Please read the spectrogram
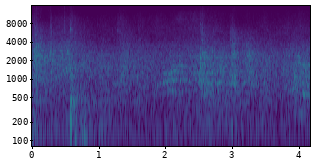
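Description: Ice hockey game sounds in a rink: a steady noisy haze of play on the ice and voices, with a short knock about half a second in.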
